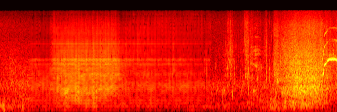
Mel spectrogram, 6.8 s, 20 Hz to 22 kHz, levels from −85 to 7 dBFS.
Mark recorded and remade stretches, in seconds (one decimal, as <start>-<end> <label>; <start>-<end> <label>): 0.0-0.6 recorded; 0.6-4.2 remade; 4.2-6.8 recorded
